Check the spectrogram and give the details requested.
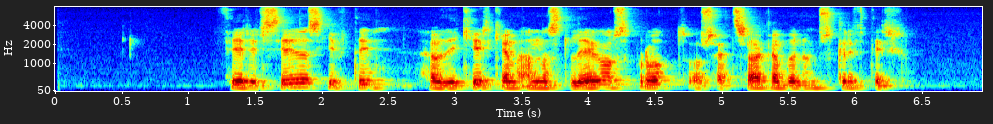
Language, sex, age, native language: Icelandic, male, 40-49, Icelandic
